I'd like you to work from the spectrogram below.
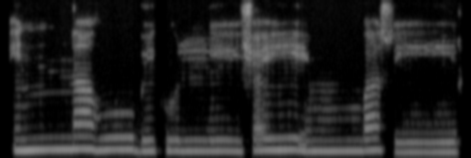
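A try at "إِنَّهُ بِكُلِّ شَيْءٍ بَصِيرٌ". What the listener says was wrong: लाम फिर लंबा हो गया बिकुल्ली का, दोबारा पढ़िए।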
